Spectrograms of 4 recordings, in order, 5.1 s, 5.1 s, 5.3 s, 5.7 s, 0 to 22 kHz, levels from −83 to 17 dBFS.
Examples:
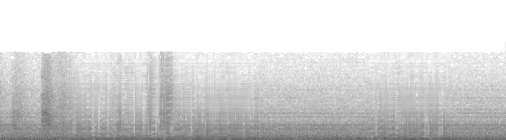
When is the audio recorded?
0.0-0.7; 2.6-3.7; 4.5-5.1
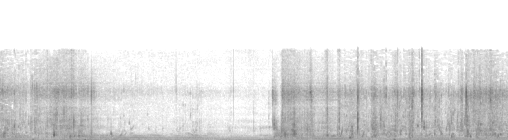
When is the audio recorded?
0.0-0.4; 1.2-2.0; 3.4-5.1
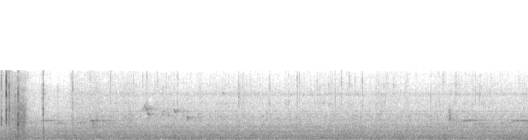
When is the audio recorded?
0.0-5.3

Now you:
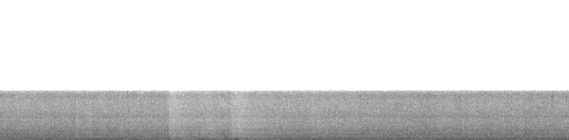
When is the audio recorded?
0.0-1.8; 2.8-5.7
